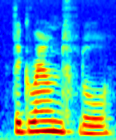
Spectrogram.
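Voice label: the ground floor, British English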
